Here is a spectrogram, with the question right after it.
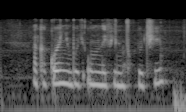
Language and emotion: Russian, neutral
